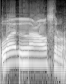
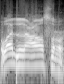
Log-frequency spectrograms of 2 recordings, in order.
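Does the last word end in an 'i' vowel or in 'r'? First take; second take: r; r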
